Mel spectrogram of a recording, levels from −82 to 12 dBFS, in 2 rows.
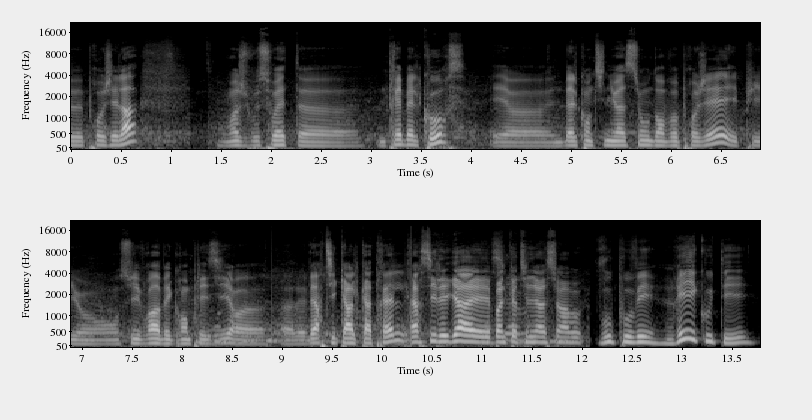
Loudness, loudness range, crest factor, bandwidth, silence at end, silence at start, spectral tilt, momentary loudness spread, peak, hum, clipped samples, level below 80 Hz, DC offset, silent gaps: -21 LUFS; 6 LU; 18 dB; 16.5 kHz; 0.1 s; 0 s; -5.5 dB/octave; 12 LU; -2 dBFS; none; under 0.1%; -38 dBFS; under 0.1%; none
